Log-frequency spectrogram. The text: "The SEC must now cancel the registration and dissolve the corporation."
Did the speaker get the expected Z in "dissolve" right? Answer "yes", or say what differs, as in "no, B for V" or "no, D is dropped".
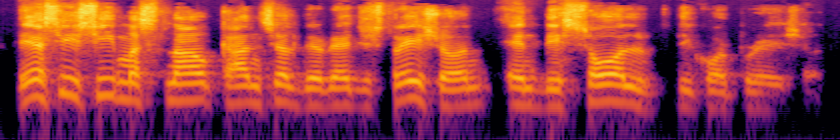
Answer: no, S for Z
